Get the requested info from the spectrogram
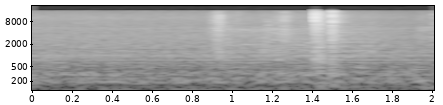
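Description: A laptop's optical drive taking in a DVD: a couple of short mechanical clicks about a second in and again near one and a half seconds, the second the loudest, over a steady low hum.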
